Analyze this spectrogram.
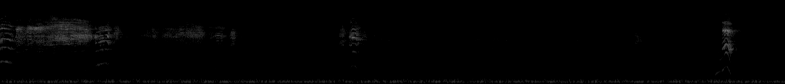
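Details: Harsh, grating squawk from a flying fox on the Lubee Bat Conservancy live cam, Gainesville, Florida, October 4, 2019, loudest at the start, followed by faint scratchy notes and one sharp chirp near the end, with a constant background hum.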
